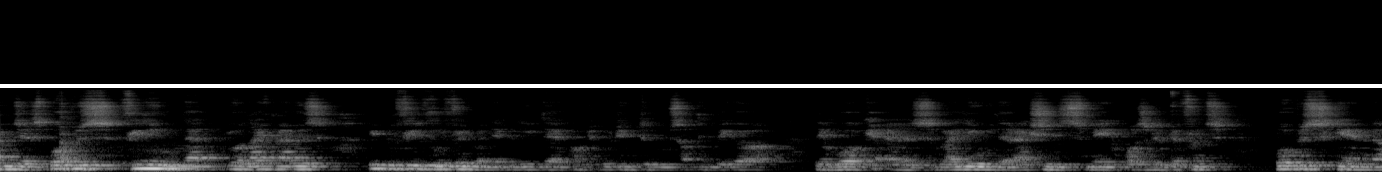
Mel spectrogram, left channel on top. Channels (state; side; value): silent; left; 56 dB below the other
